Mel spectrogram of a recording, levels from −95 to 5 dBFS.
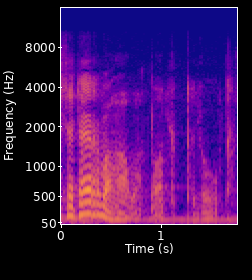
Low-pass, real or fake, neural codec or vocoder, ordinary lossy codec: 10.8 kHz; real; none; AAC, 48 kbps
